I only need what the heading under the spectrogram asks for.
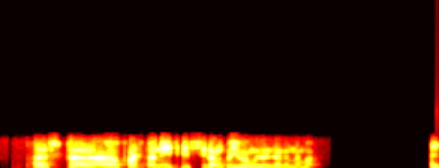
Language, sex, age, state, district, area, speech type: Bodo, male, 30-45, Assam, Kokrajhar, rural, conversation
